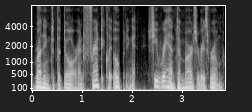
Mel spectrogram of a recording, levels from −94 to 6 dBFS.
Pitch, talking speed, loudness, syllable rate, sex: 105 Hz, 200 wpm, -17 LUFS, 5.9 syllables/s, male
